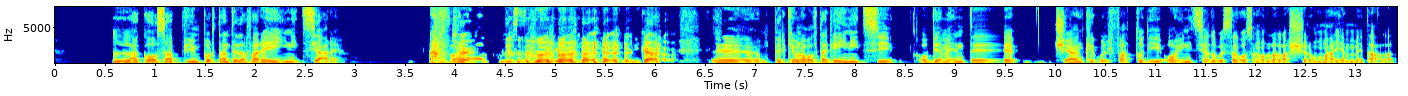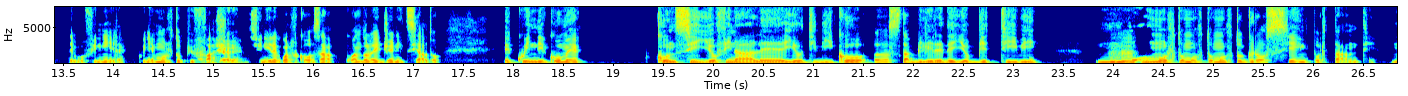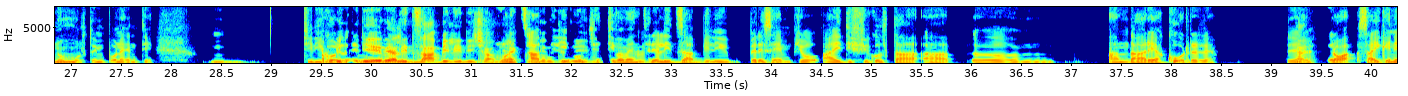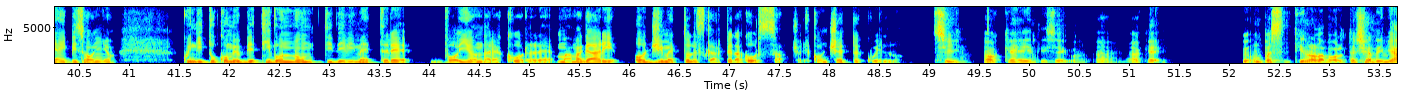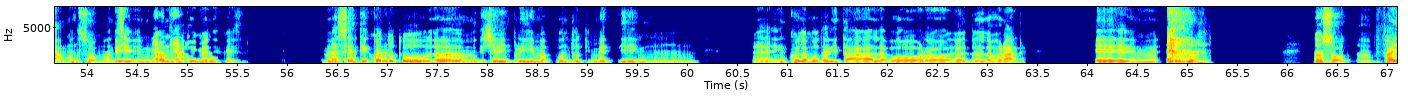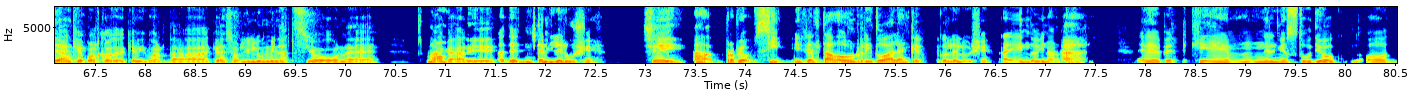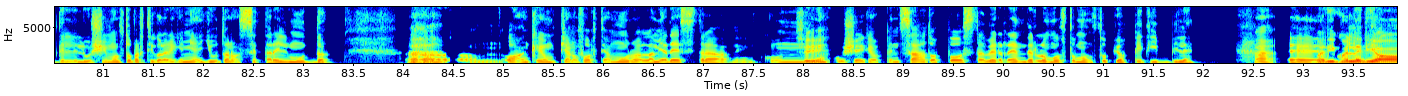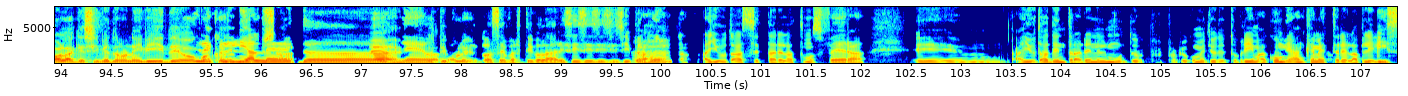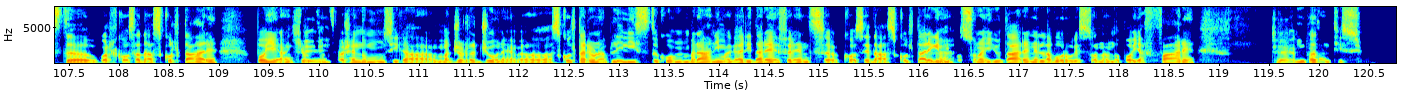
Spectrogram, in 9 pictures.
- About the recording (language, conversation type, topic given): Italian, podcast, Hai qualche regola pratica per non farti distrarre dalle tentazioni immediate?
- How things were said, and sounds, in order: chuckle; tapping; "Cioè" said as "ceh"; cough; "proprio" said as "propro"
